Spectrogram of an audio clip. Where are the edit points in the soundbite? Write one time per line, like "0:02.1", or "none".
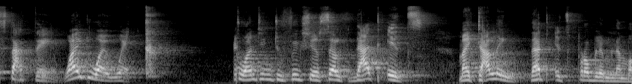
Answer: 0:02.3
